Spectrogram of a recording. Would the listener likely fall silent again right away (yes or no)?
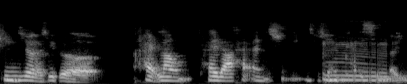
no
